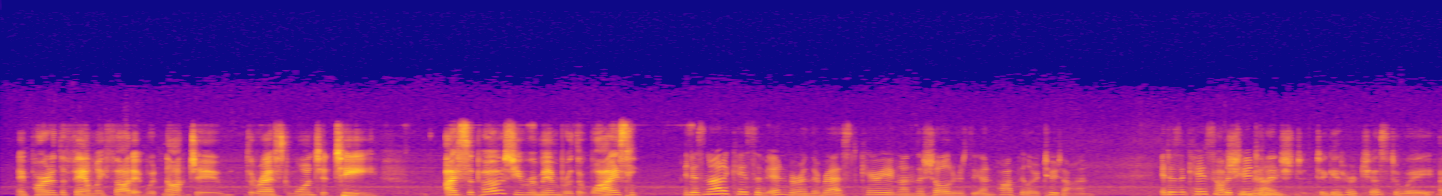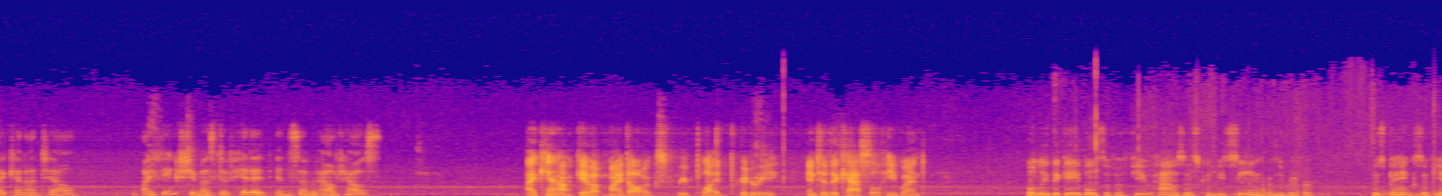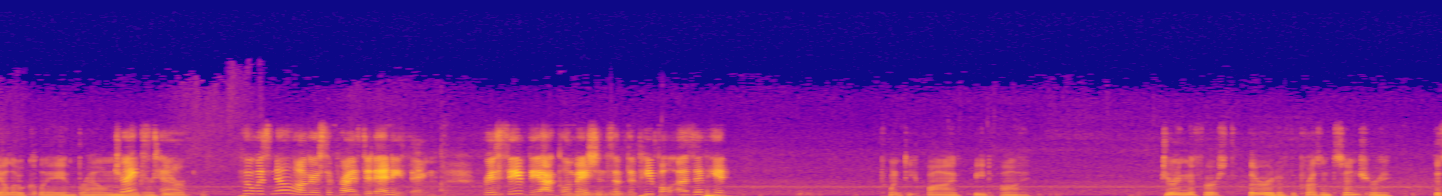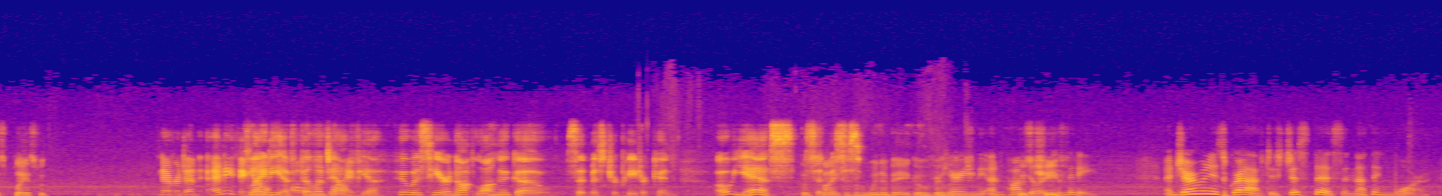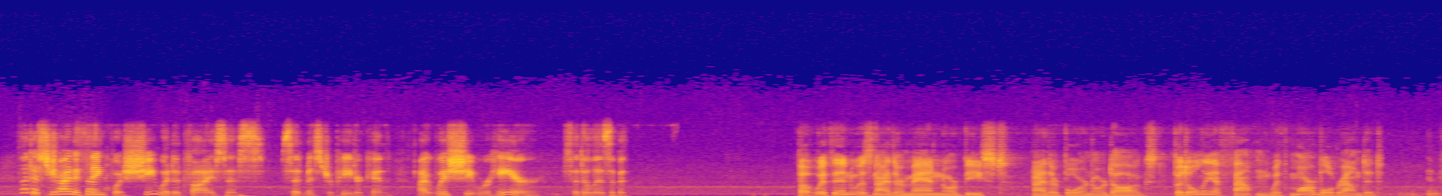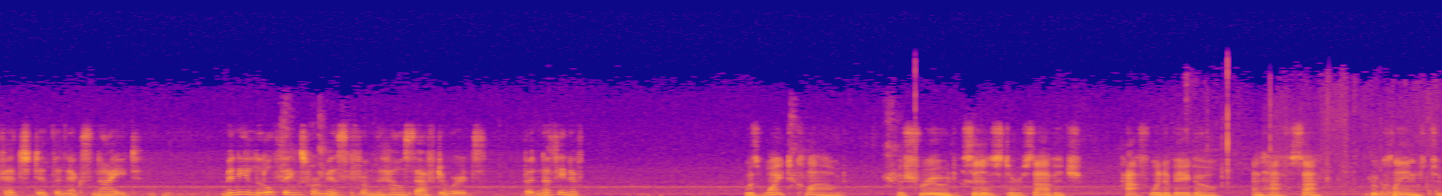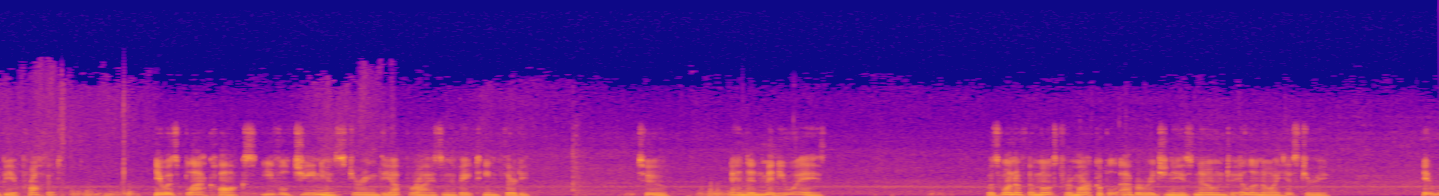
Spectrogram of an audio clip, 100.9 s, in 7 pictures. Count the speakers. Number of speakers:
six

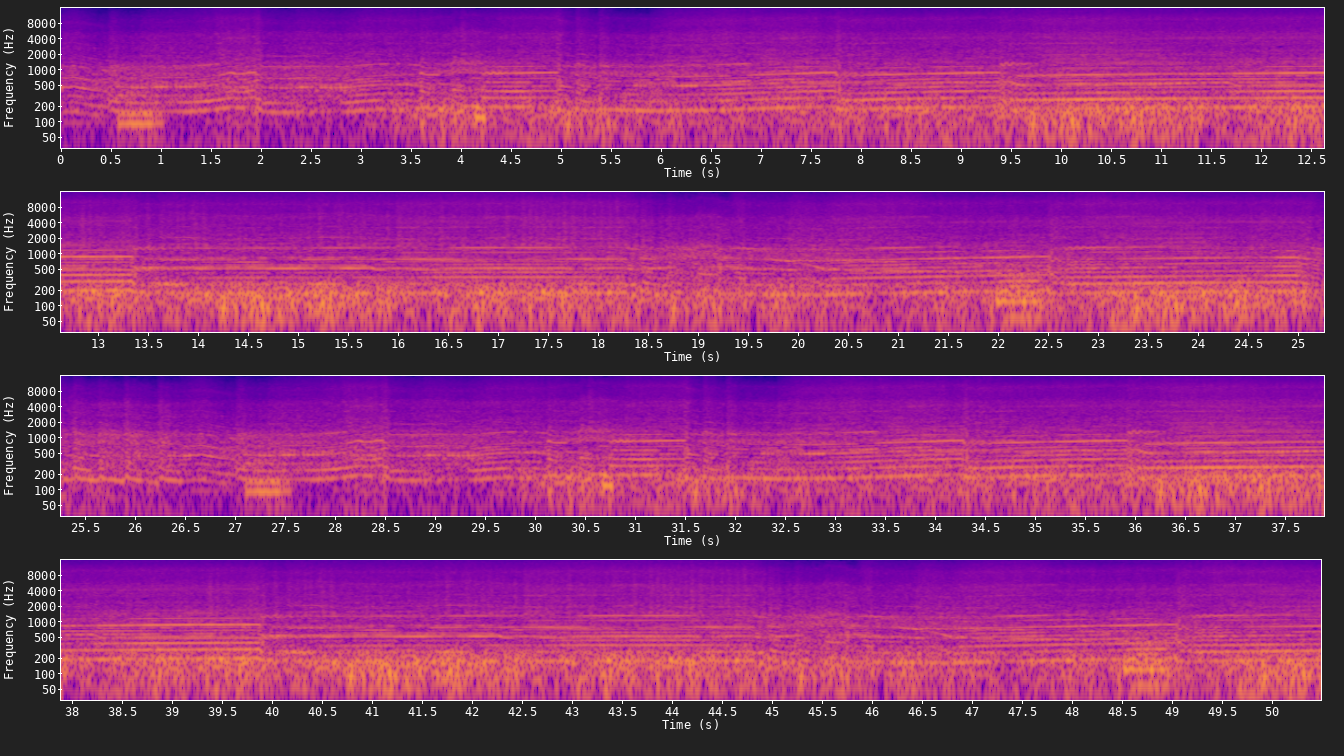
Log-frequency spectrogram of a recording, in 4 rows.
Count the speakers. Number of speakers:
zero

